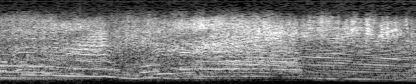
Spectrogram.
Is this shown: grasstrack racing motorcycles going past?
yes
